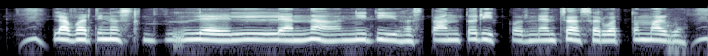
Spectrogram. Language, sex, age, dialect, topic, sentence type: Marathi, female, 31-35, Varhadi, banking, statement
